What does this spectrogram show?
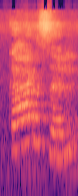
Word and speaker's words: cárcel: Y del mismo modo, cárcel, al separar en sílabas tenemos así, lleva acento ortográfico porque termina en L.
